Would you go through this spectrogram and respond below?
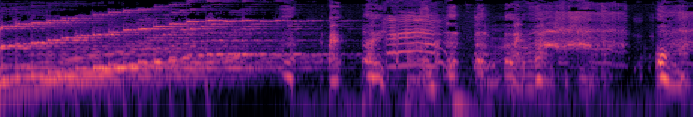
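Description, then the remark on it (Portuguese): A child's loud, drawn-out wail rises steadily in pitch for about four seconds, then stops as people begin talking. “Você não está notando que até o choro desta criança é redondo?”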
